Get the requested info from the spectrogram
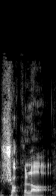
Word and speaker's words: Chocolat: I only remember because I, we were making fun of it because you had to pronounce it chocolat. – Yeah. You know, chocolat. chocolate in French.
